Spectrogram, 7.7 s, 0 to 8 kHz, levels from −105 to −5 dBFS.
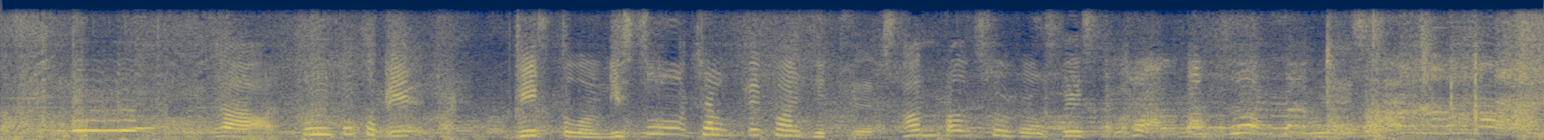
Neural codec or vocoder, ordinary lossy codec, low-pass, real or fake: codec, 16 kHz in and 24 kHz out, 0.6 kbps, FireRedTTS-2 codec; none; 7.2 kHz; fake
